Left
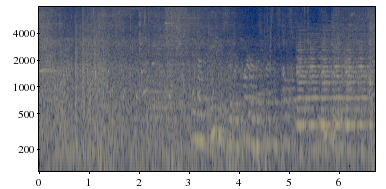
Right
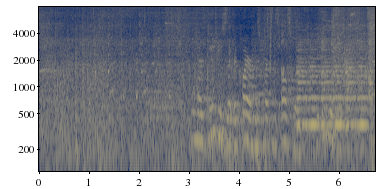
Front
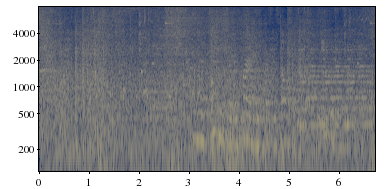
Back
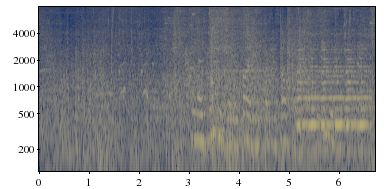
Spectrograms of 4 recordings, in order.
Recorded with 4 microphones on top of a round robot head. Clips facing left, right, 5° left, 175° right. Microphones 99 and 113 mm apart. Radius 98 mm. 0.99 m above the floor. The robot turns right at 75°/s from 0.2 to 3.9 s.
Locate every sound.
3.0 s a woman speaking: 175° right, 5.5 m; by 6.1 s 110° right, 5.5 m
5.1 s a violin: 150° right, 3.5 m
